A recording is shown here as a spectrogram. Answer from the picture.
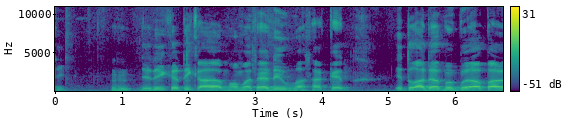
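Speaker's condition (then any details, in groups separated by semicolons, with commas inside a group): Cerebral palsy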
